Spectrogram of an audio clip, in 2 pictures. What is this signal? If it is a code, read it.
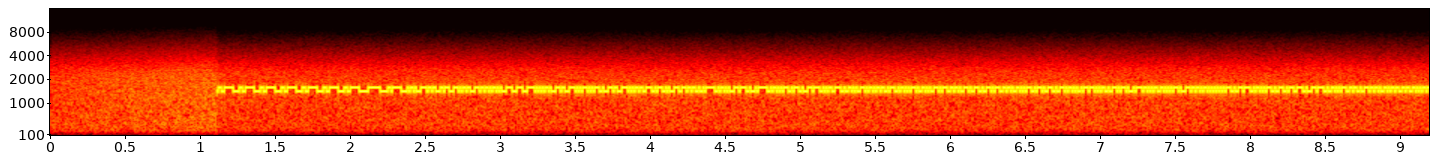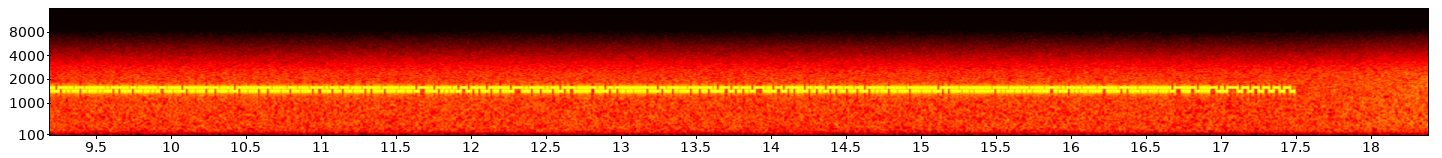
NAVTEX (SITOR-B), 100 baud, 170 Hz shift, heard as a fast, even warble, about 1500 Hz centre, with radio static. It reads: 99096 42982 56222 83371 07731 58104 67227 38084 78632 10321 13689 91122 49315 29991 11060 34885 34649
